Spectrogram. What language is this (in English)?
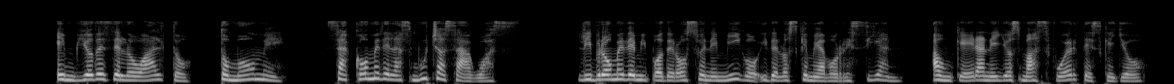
Spanish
